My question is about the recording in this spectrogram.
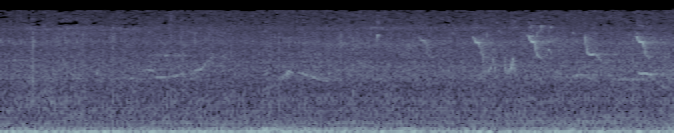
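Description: Car driving, heard from inside the cabin: a steady low rumble of engine and road, with a few faint high chirps over it.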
